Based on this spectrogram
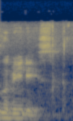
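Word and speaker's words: Lavietes: But I do like Harvard to cover the 3 points at, was it Lavetti's? Is that what it's called? – I believe it's pronounced Lavides Pavilion.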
